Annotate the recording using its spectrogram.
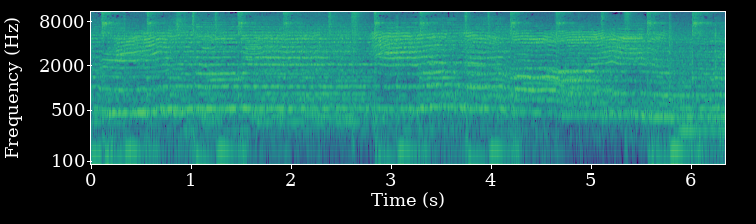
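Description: Choir singing a hymn with long held notes over instrumental accompaniment, a stepping bass line and a steady percussion beat.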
